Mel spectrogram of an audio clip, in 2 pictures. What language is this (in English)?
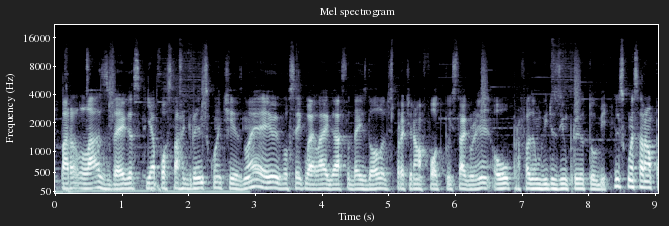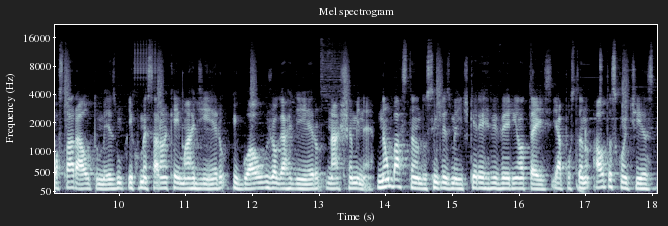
Portuguese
